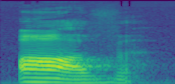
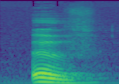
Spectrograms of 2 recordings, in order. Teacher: When the word is stressed, the first vowel is the ah as in father, so you want to drop your jaw and relax your lips, and then the f is a v sound, always a v, of. · when it's reduced, it's pronounced as of. So the ah sound turns into a schwa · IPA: /ɑːv/, /əv/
